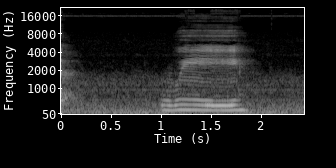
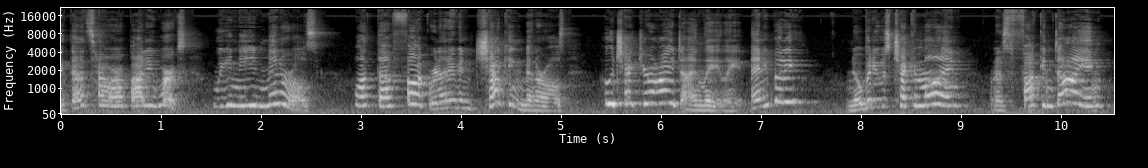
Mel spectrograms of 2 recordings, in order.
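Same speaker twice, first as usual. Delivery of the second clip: angry rant; 11 semitones higher, 4 dB louder than usual. Real, not acted.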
